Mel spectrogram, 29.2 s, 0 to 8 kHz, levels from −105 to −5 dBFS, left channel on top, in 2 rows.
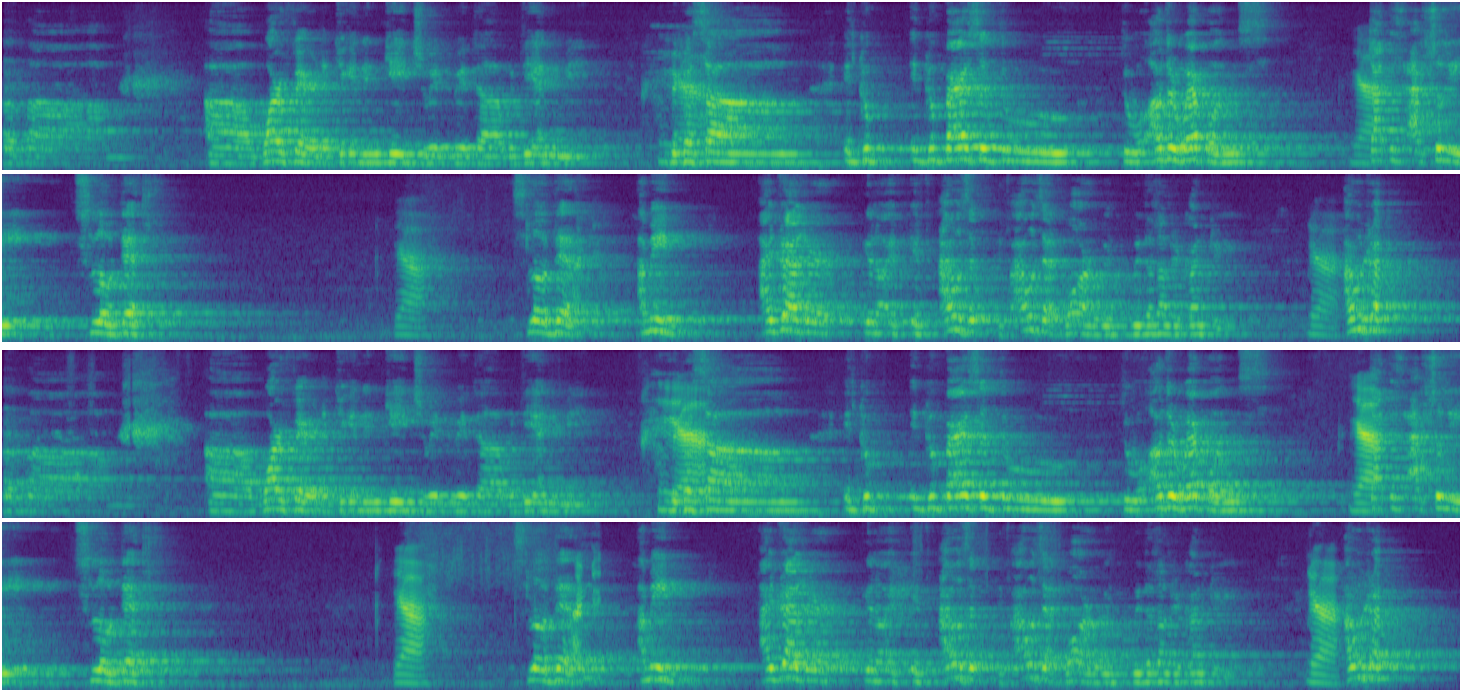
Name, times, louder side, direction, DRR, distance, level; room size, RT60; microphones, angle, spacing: voice 1, 0.0-1.2 2.0-5.8 6.6-8.0 8.4-10.7 11.2-12.6 13.7-16.1 19.7-20.4 20.9-21.4 22.1-26.8 28.0-28.4, left 1 dB, 35° left, 2 dB, 0.7 m, -28 dB
voice 2, 1.2-1.7 6.4-7.1 13.5-13.8 18.5-18.9 20.3-20.4 27.6-28.0, right 11 dB, 85° right, 18 dB, 0.4 m, -29 dB
17.0 x 9.6 x 5.4 m, 2.3 s
head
